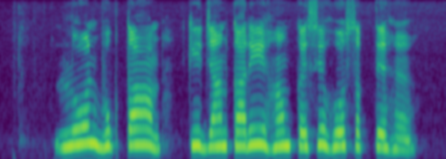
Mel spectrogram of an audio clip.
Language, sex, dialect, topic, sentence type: Magahi, female, Southern, banking, question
